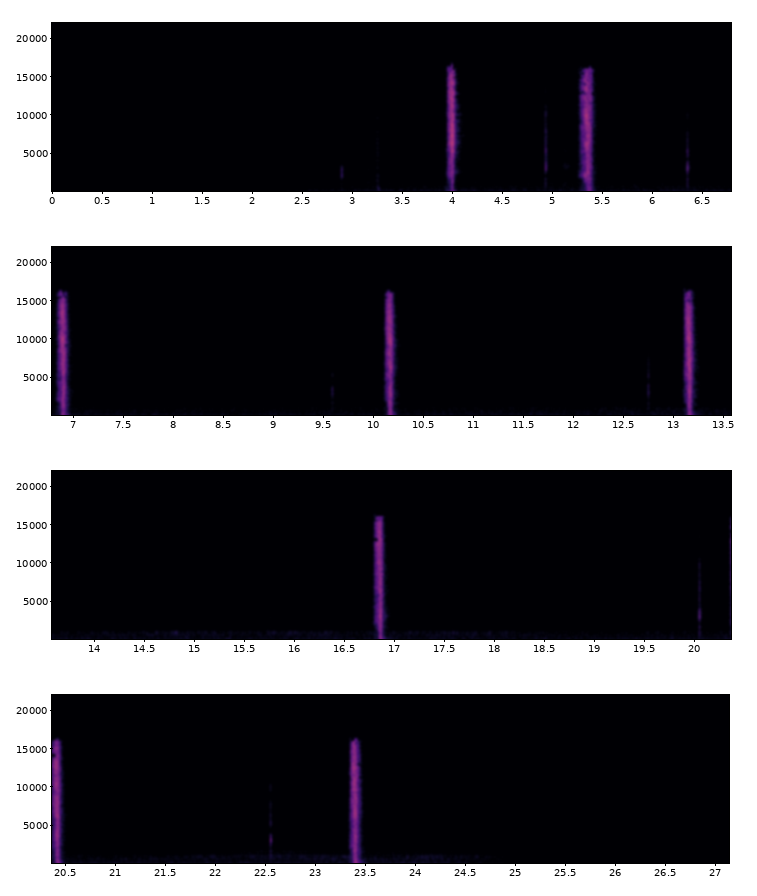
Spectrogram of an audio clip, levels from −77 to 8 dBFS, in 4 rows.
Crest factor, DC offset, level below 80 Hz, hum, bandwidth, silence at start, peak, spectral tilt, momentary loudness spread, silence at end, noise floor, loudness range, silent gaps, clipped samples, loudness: 36 dB; under 0.1%; -70 dBFS; none; 16.5 kHz; 3.95 s; -10 dBFS; 1 dB/octave; 28 LU; 3.7 s; -76 dBFS; 6 LU; none; under 0.1%; -34 LUFS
